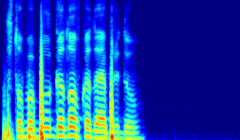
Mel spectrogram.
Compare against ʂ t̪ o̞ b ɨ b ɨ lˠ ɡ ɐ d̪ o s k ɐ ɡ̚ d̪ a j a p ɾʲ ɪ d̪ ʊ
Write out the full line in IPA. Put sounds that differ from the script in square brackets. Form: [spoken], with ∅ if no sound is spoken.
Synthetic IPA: ʂ t̪ o̞ b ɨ b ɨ lˠ ɡ ɐ [t̪] o [f] k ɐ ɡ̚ d̪ a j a p ɾʲ ɪ d̪ [u]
